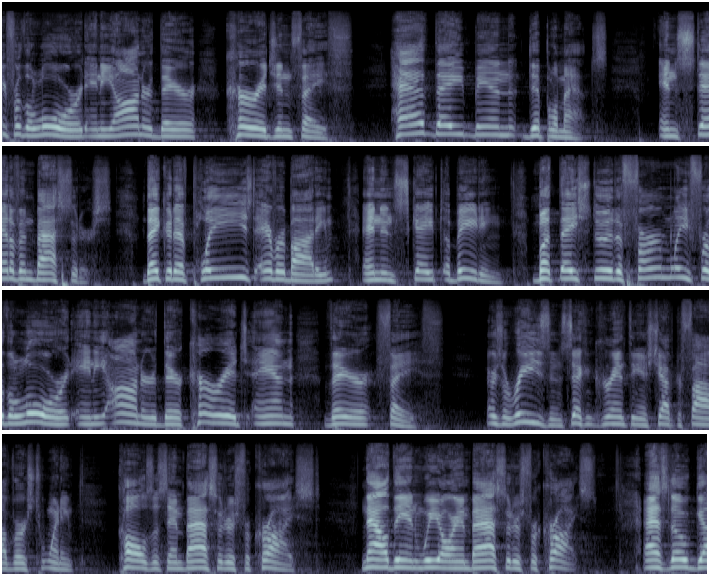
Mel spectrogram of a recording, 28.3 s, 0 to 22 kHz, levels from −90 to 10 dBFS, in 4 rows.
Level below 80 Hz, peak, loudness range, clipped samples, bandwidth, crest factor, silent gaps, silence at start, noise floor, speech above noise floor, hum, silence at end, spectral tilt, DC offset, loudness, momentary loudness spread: -54 dBFS; 0 dBFS; 7 LU; under 0.1%; 16.5 kHz; 24 dB; none; 0 s; -63 dBFS; 38 dB; none; 0 s; -3.5 dB/octave; under 0.1%; -24 LUFS; 15 LU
